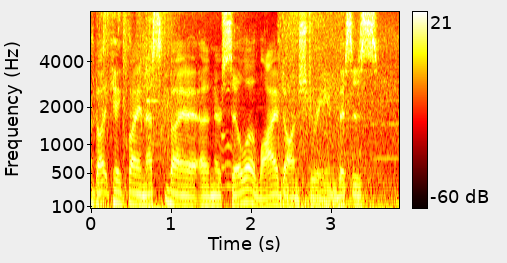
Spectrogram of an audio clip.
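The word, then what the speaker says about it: Nerscylla: Wait, it's pronounced Nurcilla.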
